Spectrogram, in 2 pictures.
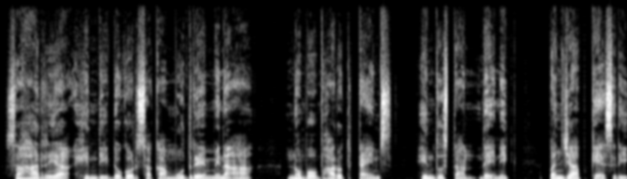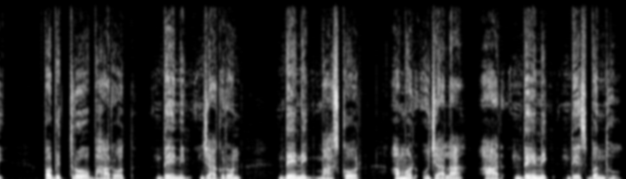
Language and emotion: Santali, neutral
